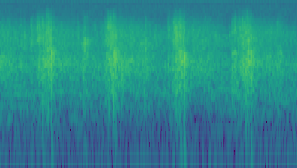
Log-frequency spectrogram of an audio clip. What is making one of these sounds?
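A young boy sings through a microphone.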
